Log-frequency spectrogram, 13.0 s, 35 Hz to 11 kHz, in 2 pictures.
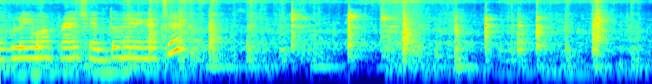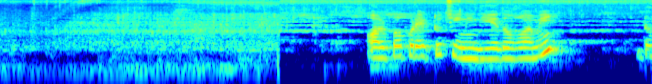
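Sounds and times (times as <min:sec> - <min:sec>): simmering pot hiss: 0:00.0 - 0:13.0
spoon scraping a pot: 0:01.2 - 0:06.4.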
